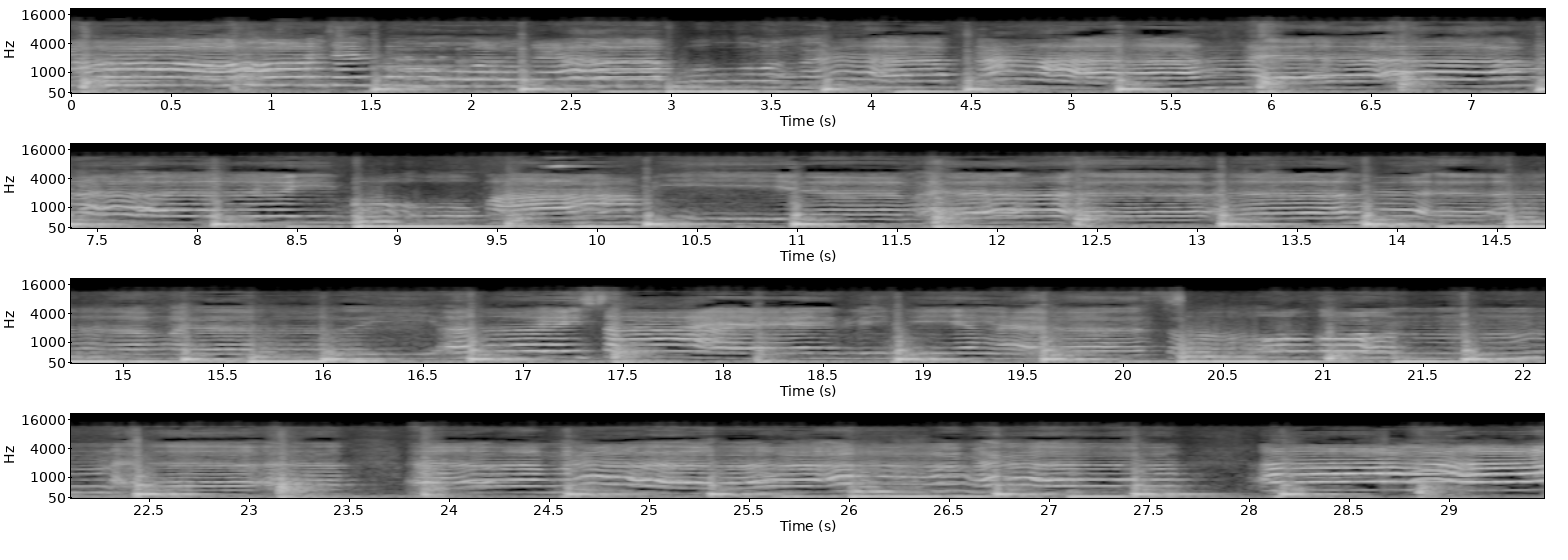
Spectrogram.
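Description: A child singing a Khmer song over backing music with a steady, regular drum beat.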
